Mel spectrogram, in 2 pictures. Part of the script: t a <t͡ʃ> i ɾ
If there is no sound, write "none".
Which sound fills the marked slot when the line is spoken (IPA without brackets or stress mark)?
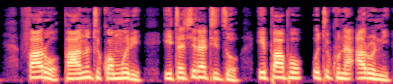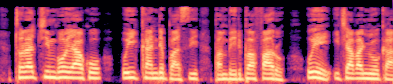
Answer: t͡ʃ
